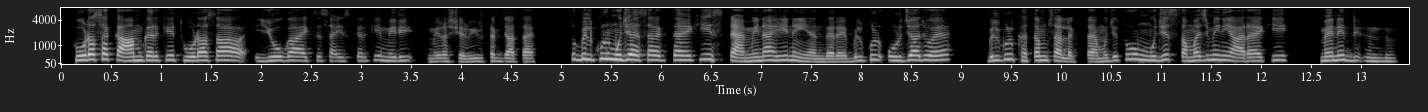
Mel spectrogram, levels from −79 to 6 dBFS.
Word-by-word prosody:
थोड़ा-सा 270 +4 +7
काम 210 +1 +6
करके, 225 +2 0
थोड़ा-सा 220 0 +2
योगा 210 +3 0
एक्सरसाइज़ 195 -2 -9
करके 210 +3 -8
मेरी 200 0 -4 0.2
मेरा 165 +2 -5
शरीर 165 +1 -5
थक 180 - -3
जाता 165 0 -2
है। 160 - -3 0.4
तो 275 - -2
बिल्कुल 285 +2 +3
मुझे 265 -1 +7
ऐसा 245 0 +3
लगता 235 +1 0
है 235 0 +3
कि 265 +3 -2
स्टैमिना 205 -3 +1
ही 230 0 +1
नहीं 195 -7 -1
अंदर 155 0 -2
है। 155 - -2
बिल्कुल 210 +6 -4
ऊर्जा 215 +3 +2
जो 240 0 +1
है, 245 +2 0 0.4
बिल्कुल 225 +7 0
खत्म-सा 215 0 0
लगता 160 -1 -5
है 160 - 0
मुझे। 170 +6 -4
तो 275 +5 -2
मुझे 235 0 0
समझ 220 -2 -2
में 255 +1 +1
नहीं 235 -2 0
आ 185 -3 +1
रहा 190 +2 0
है 195 - 0
कि 230 +4 -6 0.4
मैंने 225 +4 +2
डी 180 -5 -6
215 Hz, 200 wpm, -23 LUFS, 190-240 Hz, 0.4 s, थोड़ा-सा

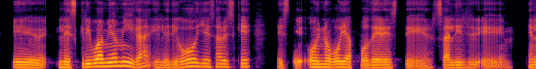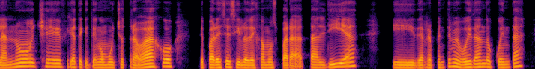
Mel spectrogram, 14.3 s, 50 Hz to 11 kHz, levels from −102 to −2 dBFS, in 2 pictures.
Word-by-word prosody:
eh, 125 -2 +1
le 140 -1 +1
escribo 155 +6 +3
a 175 - +6
mi 185 +1 +4
amiga 190 -7 +2
y 130 - -6
le 120 -1 -4
digo: 135 +2 -1
“Oye, 165 -3 0
¿sabes 155 -1 -3
qué? 160 +1 -3 0.3
Este, - - -4
hoy 145 -1 +4
no 140 -1 +3
voy 140 +1 +3
a 135 - +2
poder, 125 -1 0
este, 125 -2 -6
salir, 125 -1 -2
em, 130 +2 -7 0.2
en 130 -1 -1
la 115 - +2
noche, 165 +2 +1
fíjate 145 -2 -3
que 115 - -6
tengo 125 +1 0
mucho 130 0 -2
trabajo. 150 +7 +3 0.3
¿Te 130 - -3
parece 130 +2 +2
si 135 -2 -1
lo 120 - +3
dejamos 125 +2 -1
para 115 - +1
tal 125 -1 -2
día?”. 165 +8 +2 0.4
Y 120 -1 0
de 120 0 0
repente 125 +6 -4
me 170 - +3
voy 140 +1 +3
dando 150 0 +1
cuenta 155 +8 -2
135 Hz, 185 wpm, -23 LUFS, 125-155 Hz, 0.4 s, a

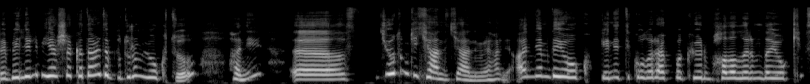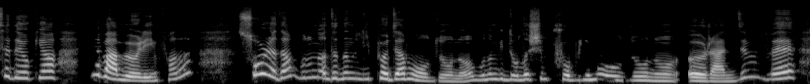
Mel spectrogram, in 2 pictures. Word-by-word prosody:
ve 265 - -3
belirli 370 +7 +3
bir 400 - +4
yaşa 395 +1 +1
kadar 395 +2 +1
da 435 - +2
bu 300 - -9
durum 365 +1 -1
yoktu, 320 +8 -1 0.3
hani. 235 -3 0 0.4
Iıı, 230 +1 +5 0.4
diyordum - - +5
ki 415 - -2
kendi 280 -10 +2
kendime, 205 -4 -2
hani, 240 +2 -7
annemde 375 +1 -1
yok, 320 -3 +2
genetik 315 +2 -7
olarak 305 -1 -1
bakıyorum, 305 -3 -3
halalarımda 285 +1 +1
yok, 280 0 -3
kimse 395 -4 -6
de - - -1
yok, 285 +1 -3
ya 310 0 +2 0.4
niye 445 -2 -2
ben 250 - +7
böyleyim 175 -3 +3
falan. 250 - -6 0.5
Sonradan 395 -7 +1
bunun 315 +2 -7
adının 275 -1 -2
Lipödem 250 0 +2
olduğunu, 155 - -3
bunun 235 +4 -2
bir 230 -4 -4
dolaşım 230 +4 -2
problemi 215 +1 -2
olduğunu 185 -6 -2
öğrendim 165 - +1
ve, 280 +5 +3
275 Hz, 160 wpm, -22 LUFS, 215-320 Hz, 0.5 s, ben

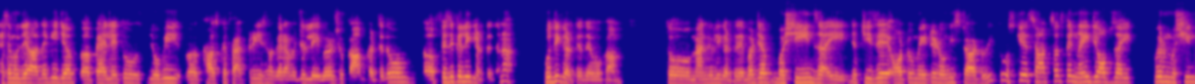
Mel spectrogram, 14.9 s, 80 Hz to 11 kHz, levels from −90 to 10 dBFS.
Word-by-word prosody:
जैसे 145 +3 0
मुझे 160 0 +2
याद 155 -1 +4
है 160 - -1
कि 170 +1 0
जब 165 0 +2
अ, 140 - +3
पहले 145 +1 +3
तो 160 - -2 0.2
जो 150 0 -1
भी 160 +1 +1
अ, 140 0 -4
खासकर 140 -1 -1
फैक्टरीज़ 150 +2 -4
वगैरह 140 -1 -2
में 140 - -8
जो 155 - -2
लेबर्स 140 0 +1
जो 155 - -10
काम 135 +1 +4
करते 130 - -4
थे - - -4
वो 180 0 +2 0.4
अ, - - +3
फिजिकली 190 +2 +4
करते 145 -4 -4
थे 205 +12 -6
ना, 210 - +1 0.5
खुद 180 +1 +3
ही 210 - +6
करते 135 -6 -1
थे - - -1
वो - - -6
काम। - - -3 0.6
तो 145 -2 0
मैनुअली 135 +3 -1
करते 130 -1 -3
थे। 135 - +2
बट 155 +3 0
जब 170 0 +2
मशीन्स 160 +1 +3
आईं, 140 -3 +1
जब 155 - -4
चीज़ें 165 +2 +4
ऑटोमेटेड 155 +2 -1
होनी 155 +2 -3
स्टार्ट 145 -3 +2
हुई 145 - -6
तो 240 - -7
उसके 220 +2 +1
साथ-साथ 185 0 -1
फिर 210 -1 +1
नई 180 +1 +4
जॉब्स 175 -1 +3
आईं। 170 -1 +2 0.3
फिर 195 - +5
उन 190 - 0
मशीन 185 +2 -1
155 Hz, 235 wpm, -23 LUFS, 145-170 Hz, 0.6 s, ही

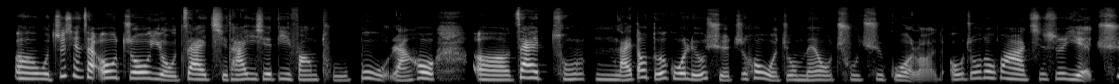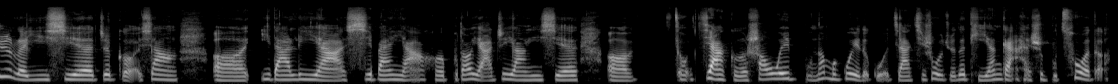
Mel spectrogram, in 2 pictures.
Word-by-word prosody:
呃， 270 -2 +3
我 255 -1 +1
之 245 - +2
前 390 -3 +1
在 315 - +8
欧 305 +2 +4
洲 285 -1 +4
有 230 -7 0
在 235 +3 +4
其 220 0 +2
他 230 +1 +2
一 250 0 -5
些 245 0 +2
地 250 +1 -6
方 220 0 -2
徒 195 -2 -12
步。 280 -7 -5
然 190 0 +1
后， 275 -1 +5 0.4
呃， 215 -2 +3
在 305 +7 +7
从 245 -2 -6
嗯， 225 -2 -7
来 205 0 +3
到 330 - +1
德 275 -4 +1
国 265 -2 +2
留 225 -2 0
学 210 -8 -2
之 210 +6 -7
后， 295 +1 +1
我 200 - -1
就 215 +3 -7
没 205 -1 -6
有 205 0 -4
出 215 0 -4
去 225 +2 -4
过 200 -3 -4
了。 - - -9
欧 225 +2 -5
洲 280 +4 -6
的 305 -1 0
话， 260 -5 +4
其 235 +2 -5
实 260 +2 -3
也 220 -4 +1
去 365 -3 0
了 220 -4 +2
一 220 +1 -8
些 220 -1 +4
这 230 +2 -2
个 220 - -7
像， 225 -4 -1 0.3
呃， 185 -2 -2
意 245 -1 -8
大 220 -2 +1
利 230 +1 -6
呀、 195 -2 +3
西 235 +3 +4
班 220 0 -2
牙 200 - -2
和 205 -1 -7
葡 205 - -17
萄 230 +1 -1
牙 220 -5 0
这 240 +4 -5
样 205 -3 -2
一 205 0 -7
些， 205 0 +1 0.3
呃， 180 -1 -1 0.4
怎 - - -3
价 235 - +7
格 195 -2 -7
稍 230 +2 +1
微 260 +1 +2
不 235 -5 -18
那 255 +7 -7
么 250 -3 -7
贵 230 -2 -1
的 - - -8
国 - - -11
家， 190 -2 -2
其 195 - -6
实 240 - -5
我 235 - -3
觉 195 -3 -11
得 230 - -2
体 220 -4 -8
验 210 +4 -4
感 235 - +2
还 235 - -7
是 235 +4 +2
不 200 -1 -14
错 265 +4 -1
的。 - - -11
225 Hz, 255 characters per minute, -25 LUFS, 210-255 Hz, 0.4 s, 在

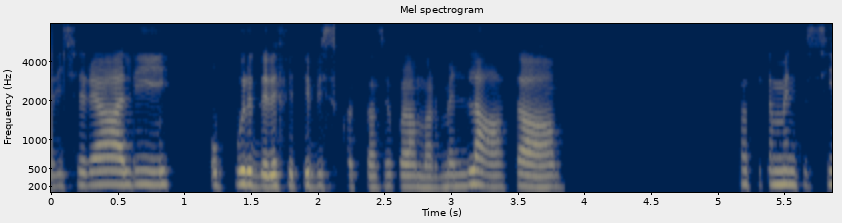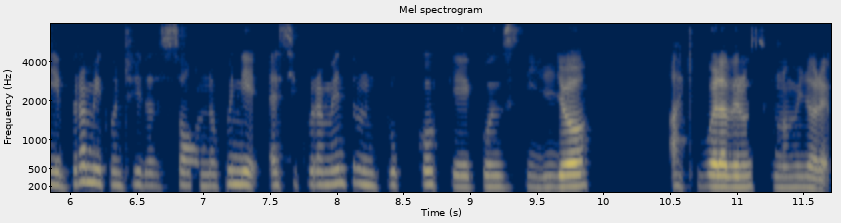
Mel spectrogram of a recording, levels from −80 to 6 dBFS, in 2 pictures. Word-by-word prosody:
di 200 +1 -11
cereali, 230 +2 -2 0.3
oppure 230 +2 +1
delle 200 0 +2
fette 205 +1 -6
biscottate 195 -1 -12
con 195 -1 -6
la 190 - -2
marmellata. 190 0 -3 1.3
Praticamente 230 -1 -5
sì, 215 0 -6
però 265 +8 -2
mi 250 -2 +1
concide 220 -1 -9
il 200 - -15
sonno, 205 0 -7
quindi, 230 +1 +1
è 215 - -6
sicuramente 230 +3 -5
un 220 -4 -3
trucco 225 +3 -5
che 190 -1 -5
consiglio, 190 +1 +5 0.5
a 200 - -7
chi 200 - -23
vuole 195 -1 +11
avere 185 0 +6
un - - -1
sonno 185 -2 -10
migliore, 180 -3 -2
205 Hz, 155 wpm, -28 LUFS, 190-225 Hz, 1.3 s, vuole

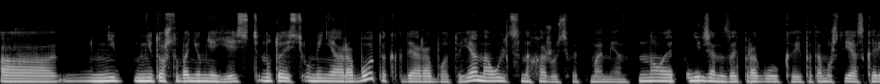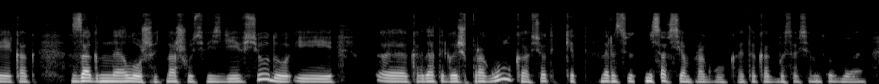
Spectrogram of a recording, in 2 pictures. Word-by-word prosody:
А 135 -2 +1
ни 150 +1 +2
не 155 -2 +5
то 165 - +4
чтобы 150 0 -1
они 150 0 +4
у - - +4
меня 145 -1 +3
есть. 130 +6 -3
Ну, 165 -1 +3
то 165 - +3
есть 160 +4 +1
у 175 - -4
меня 150 -2 +2
работа, 160 - +1
когда 135 +1 -5
я 130 - +1
работаю, 120 -1 -4
я 185 +4 +5
на 170 -4 +5
улице 155 -1 -1
нахожусь 130 -5 -5
в - - -16
этот 110 -2 -13
момент, 120 -2 -7
но 155 +1 +2
это 150 - 0
нельзя 160 -1 +4
назвать 130 -1 -1
прогулкой, 130 -3 -3
потому 135 +1 -4
что 140 - -8
я 135 -2 0
скорее 135 +2 -1
как 130 -1 -5 0.3
загнанная 140 -1 +5
лошадь 130 -5 +3
ношусь 135 -3 -2
везде 130 +1 -2
и - - -1
всюду, 150 - +3
и, 130 -3 0 0.4
э, 135 -5 +2
когда 135 +3 +1
ты 140 - -5
говоришь 135 -3 +2
"прогулка", 140 - +1
всё-таки 145 +3 -5
это, - - -22 0.2
наверно, 145 -2 +1
это 140 - -2
не 155 - +4
совсем 145 -5 -1
прогулка, 115 -1 -9
это 125 +2 -7
как 125 -1 -6
бы 125 - -6
совсем 130 0 -9
другое. 125 -2 -8
135 Hz, 200 wpm, -23 LUFS, 125-150 Hz, 0.4 s, не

